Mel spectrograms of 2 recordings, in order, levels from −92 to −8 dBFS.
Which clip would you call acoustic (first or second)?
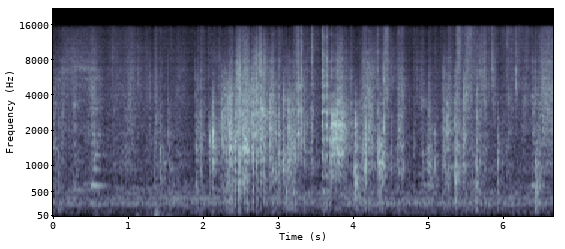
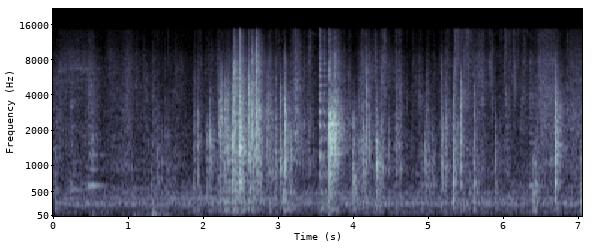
second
